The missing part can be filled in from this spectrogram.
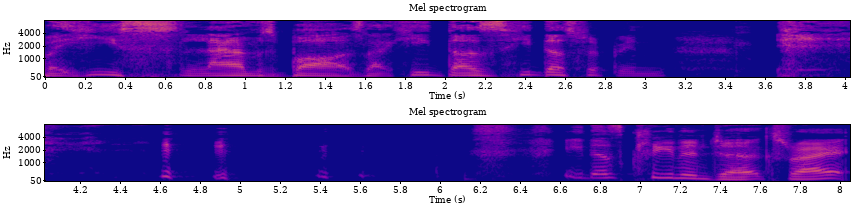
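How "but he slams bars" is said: slams stressed, dragged out very slow and heavy. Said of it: "I think I slam bars".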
